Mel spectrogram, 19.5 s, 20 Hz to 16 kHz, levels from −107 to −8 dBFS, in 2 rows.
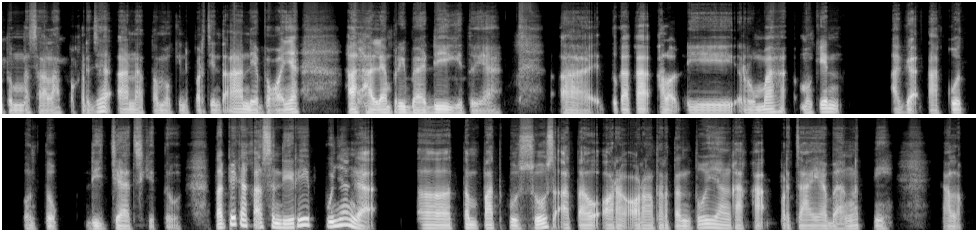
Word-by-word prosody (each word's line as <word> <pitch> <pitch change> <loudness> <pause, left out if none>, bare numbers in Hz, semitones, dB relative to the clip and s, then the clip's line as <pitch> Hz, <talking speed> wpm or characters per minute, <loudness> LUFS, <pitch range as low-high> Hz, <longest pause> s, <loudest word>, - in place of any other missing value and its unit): itu 80 - -4
masalah 80 -1 -3
pekerjaan 95 0 -1
atau 80 -1 -6
mungkin 80 +1 -6
percintaan 95 +4 0
ya 85 - +3
pokoknya 80 +5 +2 0.5
hal-hal 90 - +5
yang 85 - -1
pribadi 85 -1 +1
gitu 75 - -5
ya, 75 +1 -5 0.6
eee, 85 -3 -1
itu - - -7
Kakak - - +3
kalau - - 0
di 85 -1 -1
rumah 95 +4 +1 0.2
mungkin, 105 +4 +1 0.5
agak - - -1
takut 80 0 -1 0.4
untuk - - -4 0.3
di-judge 85 -1 -1
gitu - - -10 0.3
tapi 120 - +6
Kakak 180 -2 +4
sendiri 125 +9 +4
punya 190 +1 +2
nggak, - - +4 0.5
eee, 95 -1 +4
tempat 100 -1 +1
khusus 95 +8 +3
atau 100 -2 +1
orang-orang 95 -1 +1
tertentu 95 +3 -1
yang 110 -4 +1
Kakak - - -1
percaya 90 0 -2
banget 80 +3 -3
nih 85 -1 -5 0.5
kalau - - -4
90 Hz, 130 wpm, -25 LUFS, 85-100 Hz, 0.6 s, tapi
